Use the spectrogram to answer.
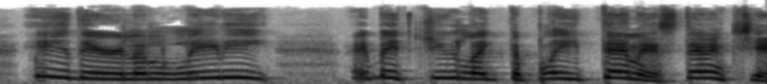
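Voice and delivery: high-pitched caricaturist's pitch; imitated carnival patter. Caricaturist hails a little lady at the carnival, high patter voice. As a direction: pitch it up high, hailing a passer-by.

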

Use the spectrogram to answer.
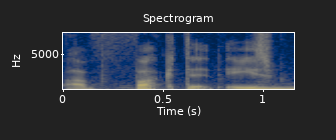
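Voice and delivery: mock defeated mutter. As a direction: grumble that he's been beaten. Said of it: "just being like".

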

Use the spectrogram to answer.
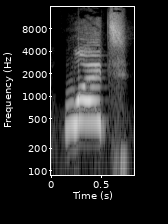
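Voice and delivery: high squeak of shock on what; jolted out of the game; shocked gasp of a question; startled. Acted. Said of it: "And then Hope said".

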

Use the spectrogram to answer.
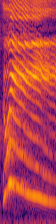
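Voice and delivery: gleeful squeal. Real, not acted. Excited squeal.

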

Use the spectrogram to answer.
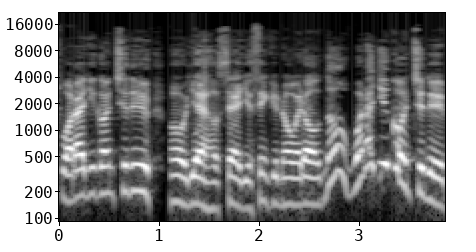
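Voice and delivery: ordinary talk, nothing marked

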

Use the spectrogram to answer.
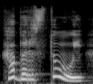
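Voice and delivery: high, urgent yell to halt the dog; screamed command. A narrator's reading. Girl calls the dog off the intruder, yelling. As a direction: cry out in alarm to stop the dog. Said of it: "wrzasnęła okropnie Janeczka".

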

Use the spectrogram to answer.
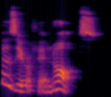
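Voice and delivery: plain reading voice

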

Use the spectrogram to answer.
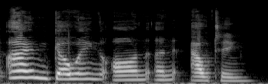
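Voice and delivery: high, loud and drawn out; thrilled fish announcing an outing; excited cry. A narrator's reading. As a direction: cry it out slowly with delight. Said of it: "cries Doreen".

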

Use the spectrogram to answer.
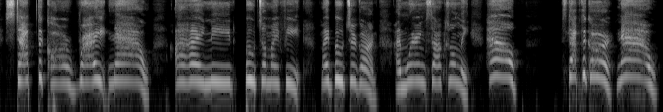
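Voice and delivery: put-on high, frantic child's shriek, drawn out; panicked toddler screaming. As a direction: play a screaming three-year-old in a panic. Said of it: "this is what she was saying to me".

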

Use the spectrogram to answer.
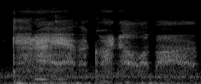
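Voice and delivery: put-on whispered request from a kid; child's whisper. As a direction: whisper it like a sneaky little boy. Son asks again, whispering.

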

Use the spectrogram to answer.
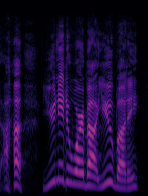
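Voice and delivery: loud, fast warning to a bully; firm warning. Retold or imitated. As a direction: stand up to him, quick and loud. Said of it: "And I said".

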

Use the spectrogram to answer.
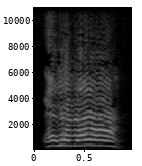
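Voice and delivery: high, loud shout of the name; calling out loud. Acted. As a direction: yell to find a lost friend. Searching, calling for Oliver.

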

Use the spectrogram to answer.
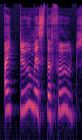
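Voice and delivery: a fussy angel missing good food; Aziraphale voice. A narrator's reading. Aziraphale's voice, wistful.

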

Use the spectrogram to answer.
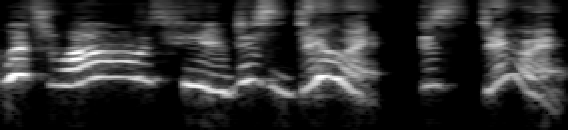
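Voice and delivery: high, exasperated push; impatient urging. Retold or imitated. Wife urging husband in the room, high impatient. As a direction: egg him on impatiently. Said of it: "I'm like".

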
